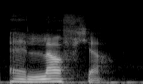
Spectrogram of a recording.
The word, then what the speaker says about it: ελάφια: In the second way, it is as if a small he comes into the pronunciation. So we have, for example, βαθιά, βαθιά, which means deep, ελάφια, ελάφια, which is the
